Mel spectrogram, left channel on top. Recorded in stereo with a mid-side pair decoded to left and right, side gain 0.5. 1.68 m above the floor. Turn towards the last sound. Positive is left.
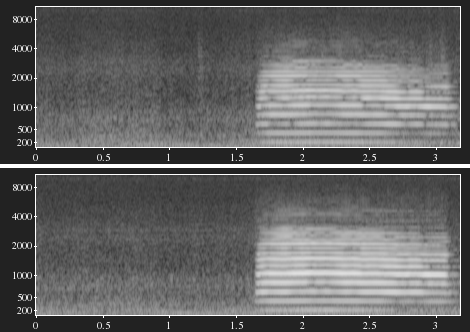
turn(degrees=-60)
